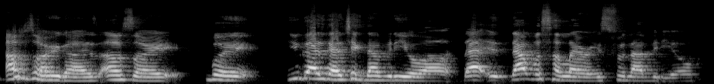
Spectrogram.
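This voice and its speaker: A woman's voice: medium pitch, moderate pace, darkish tone. A woman hosting a reaction video in casual chat, talking loosely with slang and frequent laughter. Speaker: reaction channel host.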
